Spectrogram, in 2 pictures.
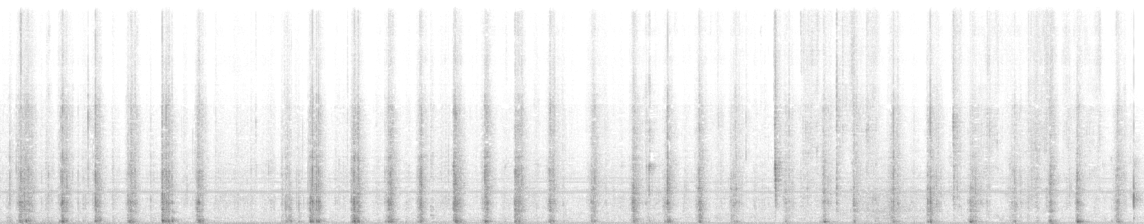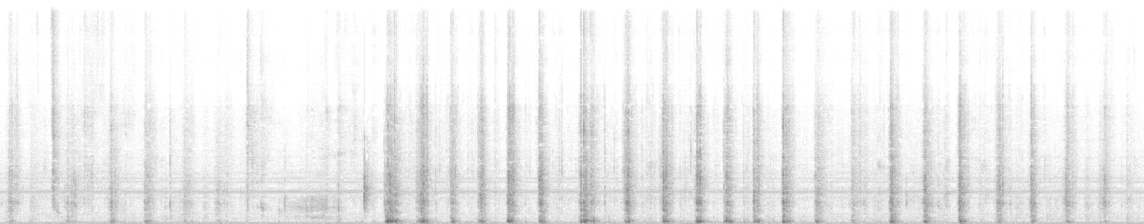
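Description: Hard ice crunching in sharp, even strokes, about two a second, softer for a stretch a little past halfway.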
